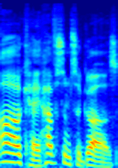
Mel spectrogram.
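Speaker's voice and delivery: light put-on Chinese accent. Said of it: "I just wanted to do a, an accent of any sort".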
